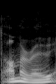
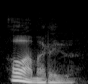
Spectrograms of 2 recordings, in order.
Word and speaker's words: Oamaru: Before we start the show, I noticed, Frank, that you pronounced Oamaru as Oamaru.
